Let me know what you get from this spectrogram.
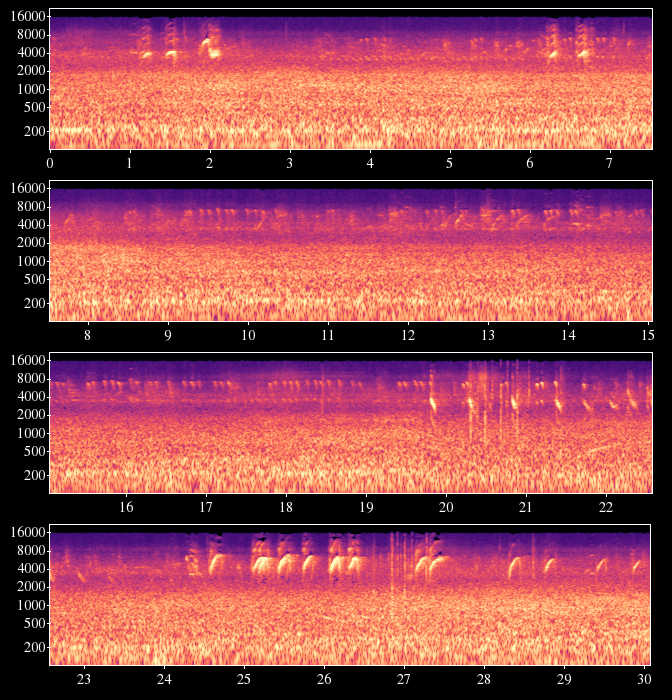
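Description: Small birds chirping in short, high, downward-sliding notes, scattered through, with a loud, rapid run of chirps about three-quarters of the way through. A steady outdoor background hiss lies under them.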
